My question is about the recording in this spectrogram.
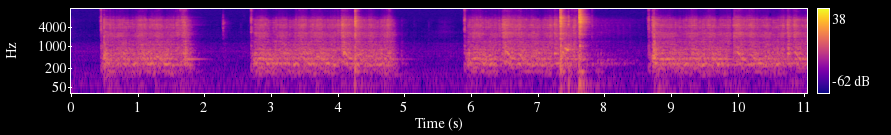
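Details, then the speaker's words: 1953 Kaiser Dragon cranked for its first start since the 1970s, timing set at top dead center, plug wires 2 and 3 swapped on the cap: long cranking bursts with sharp pops and bangs, no catch; compression to be checked; backfire during cranking. "oh man I don't understand why he's backfiring like that I said it seems like the timing is all right"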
